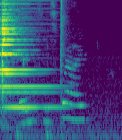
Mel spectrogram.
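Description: Notification-bell 'ding' sound effect from a subscribe-button animation, struck once and ringing as it fades over about a second and a half, with a click partway through. A small child's voice is faintly heard under it.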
